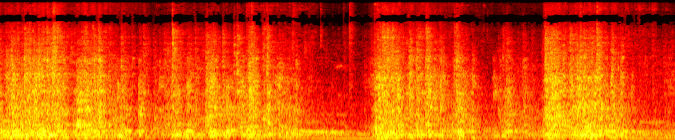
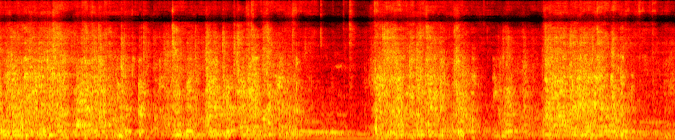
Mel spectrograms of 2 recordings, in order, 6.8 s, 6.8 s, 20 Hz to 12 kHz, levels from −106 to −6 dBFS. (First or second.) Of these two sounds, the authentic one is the first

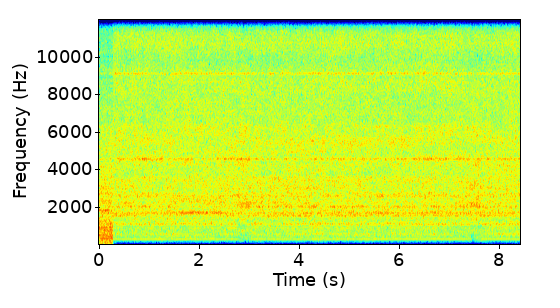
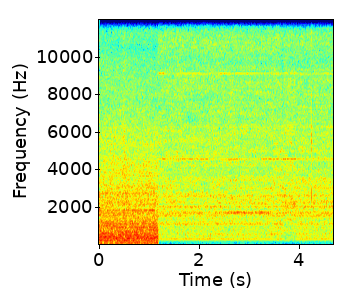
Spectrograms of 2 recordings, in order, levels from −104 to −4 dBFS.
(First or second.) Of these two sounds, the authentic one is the second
